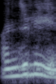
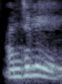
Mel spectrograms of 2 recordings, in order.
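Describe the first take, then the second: No difference in how they are said.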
